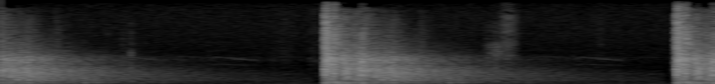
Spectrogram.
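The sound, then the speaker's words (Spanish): Three loud shotgun blasts fired into the air one after another, roughly two seconds apart, simulating the death of the 'vaquilla' (heifer) at a village festival; each has a sharp crack followed by a long rolling echo that fades out. No voices. “Luego vuelven al lugar de salida y allí se simula su muerte con tres tiros de escopeta al aire”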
